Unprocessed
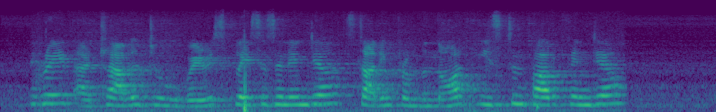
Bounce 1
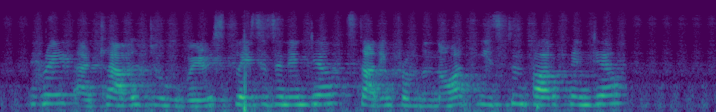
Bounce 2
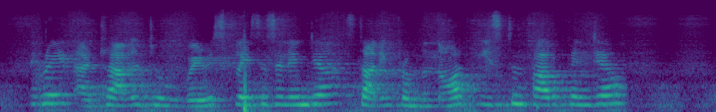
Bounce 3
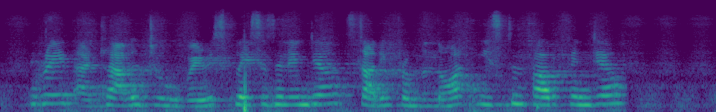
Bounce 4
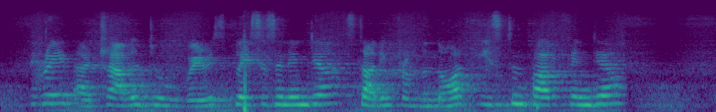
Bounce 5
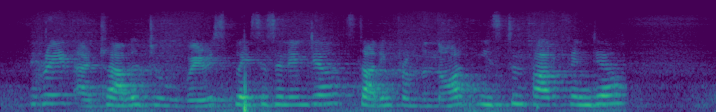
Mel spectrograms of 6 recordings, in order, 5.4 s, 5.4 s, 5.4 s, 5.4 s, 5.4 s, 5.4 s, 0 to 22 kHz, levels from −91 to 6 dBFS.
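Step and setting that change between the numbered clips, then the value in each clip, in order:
two-band tremolo in antiphase, speed: 8.9, 2.6, 3.9, 1.8, 1.1 Hertz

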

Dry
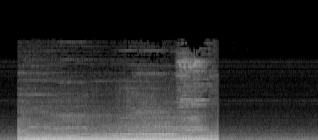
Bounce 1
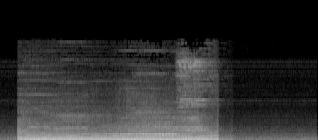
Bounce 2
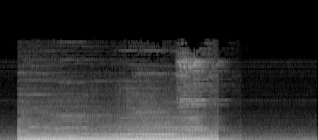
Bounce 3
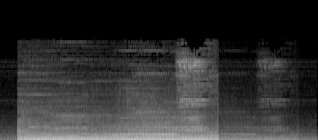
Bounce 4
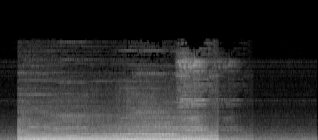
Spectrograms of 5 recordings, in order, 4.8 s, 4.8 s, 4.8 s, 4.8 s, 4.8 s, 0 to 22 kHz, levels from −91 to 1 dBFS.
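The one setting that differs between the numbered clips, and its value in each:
single-tap delay, delay time: 221, 346, 1,208, 521 milliseconds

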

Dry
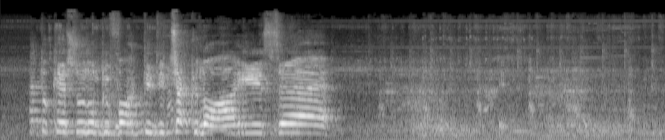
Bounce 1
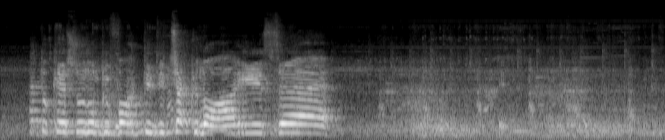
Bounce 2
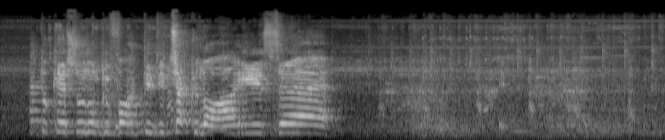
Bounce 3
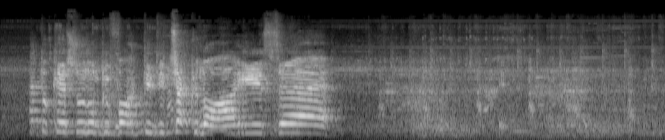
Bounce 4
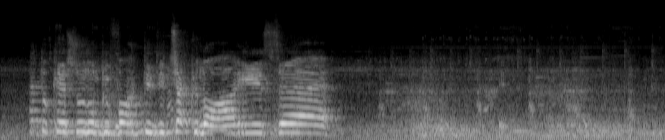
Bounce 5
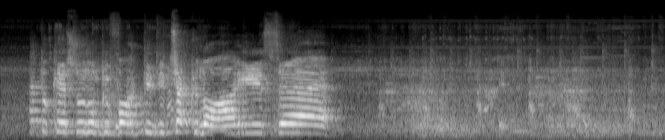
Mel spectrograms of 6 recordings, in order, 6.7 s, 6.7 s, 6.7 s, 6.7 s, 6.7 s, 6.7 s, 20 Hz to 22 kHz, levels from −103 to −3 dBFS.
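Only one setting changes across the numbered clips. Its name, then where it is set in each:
resonant band-pass, frequency: 330, 7,100, 2,600, 110, 870 Hertz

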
